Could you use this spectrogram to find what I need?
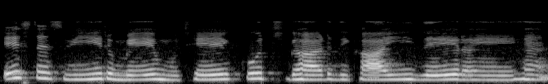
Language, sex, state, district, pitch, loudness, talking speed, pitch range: Hindi, female, Madhya Pradesh, Katni, 230 Hz, -15 LUFS, 110 wpm, 220-245 Hz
